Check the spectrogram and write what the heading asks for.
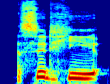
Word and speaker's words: Sidhe: It's S-I-D-H-E. Is that how you pronounce that? – Sure.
